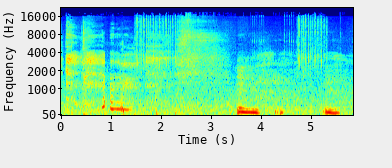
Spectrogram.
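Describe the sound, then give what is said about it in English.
Several short, crisp camera shutter clicks arrive in small clusters, separated by pauses, with a few low, brief tonal sounds and a soft background hiss in between. “You should turn your shutter sound back off.”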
